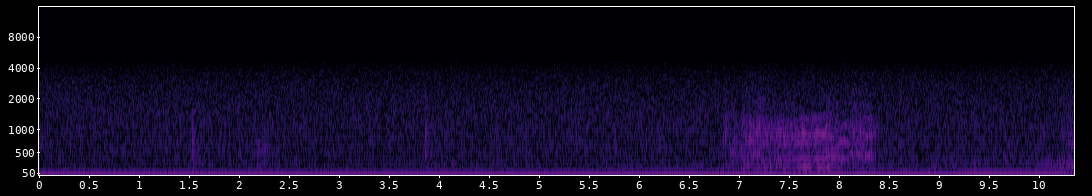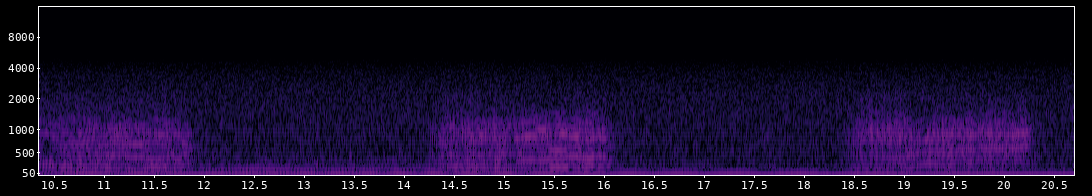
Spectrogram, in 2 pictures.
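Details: Indoor housecat snoring loudly, with four drawn-out rasping, harmonic snores spaced about three to four seconds apart over a quiet low room hum.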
